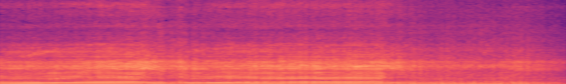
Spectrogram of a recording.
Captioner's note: engine sound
